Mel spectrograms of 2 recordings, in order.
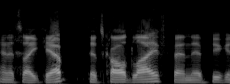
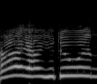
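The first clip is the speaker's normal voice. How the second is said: very high, super high-pitched put-on woman's voice; 3 dB louder than usual. Discussing doing female voices as a guy, the speaker tries a super high-pitched female voice. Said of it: "I should do it all a super high pitch".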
